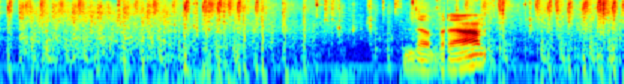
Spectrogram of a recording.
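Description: Gunfire in the video game Running with Rifles, a steady rattle of shots running under a voice, with a brief spoken word near the end.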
